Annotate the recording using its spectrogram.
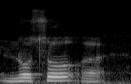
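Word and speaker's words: Knossos: जाती है जैसे लफ्ज कोनो सो वैसे ये नोसो पढ़ा जाता है के साइलेंट है जो मैंने डिक्शन में देखा है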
